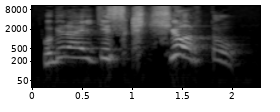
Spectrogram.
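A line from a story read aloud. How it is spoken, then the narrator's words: Tearful shout. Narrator (Russian): крикнул он плачущим голосом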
